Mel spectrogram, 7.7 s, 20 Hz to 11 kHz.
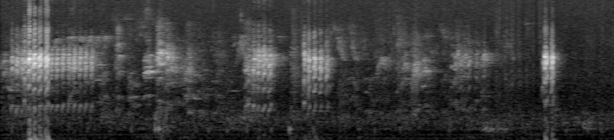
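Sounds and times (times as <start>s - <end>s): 
red-crowned parakeet chattering in New Zealand: 0.1s - 1.1s, 3.1s - 4.1s, 6.8s - 7.1s.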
